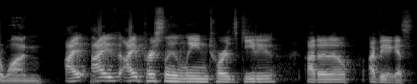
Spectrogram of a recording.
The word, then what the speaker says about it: Giru: Japanese actors say it, it doesn't sound like they're emphasizing a 2-syllable Giru. It sounds like the Ru is an L.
